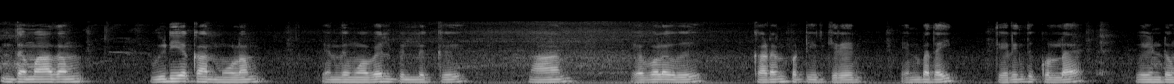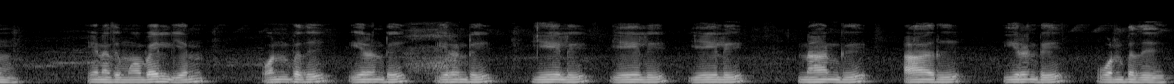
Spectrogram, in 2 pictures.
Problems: constant background noise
